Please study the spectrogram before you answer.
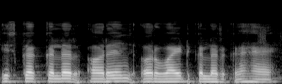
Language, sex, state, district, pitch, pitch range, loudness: Hindi, male, Jharkhand, Garhwa, 135 Hz, 125-135 Hz, -15 LUFS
